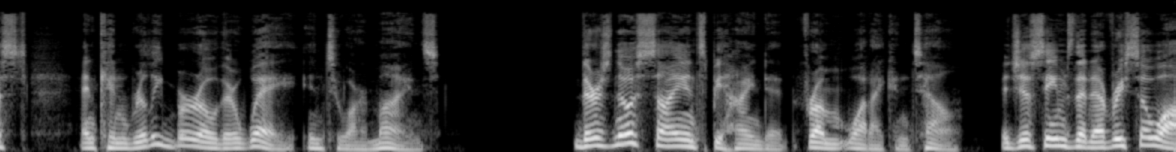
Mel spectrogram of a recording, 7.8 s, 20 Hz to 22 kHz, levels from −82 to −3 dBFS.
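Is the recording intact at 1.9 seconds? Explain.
Yes, at 1.9 seconds the speech plays through cleanly, with no dropout, click or distortion to be heard at that moment.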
